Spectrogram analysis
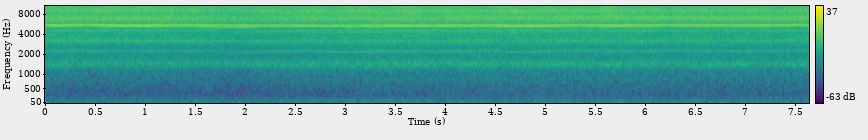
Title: Authentic Dentist Drill Sound Effects | Precision Start, Continuous Run, and Gradual Stop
